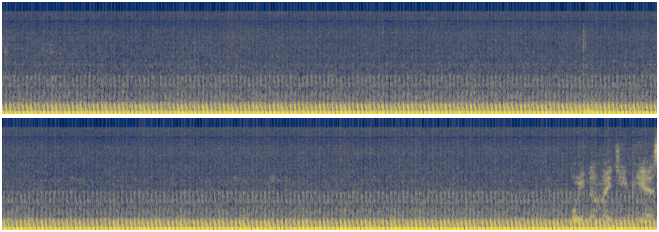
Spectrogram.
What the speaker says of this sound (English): Got a real nice tractor too.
